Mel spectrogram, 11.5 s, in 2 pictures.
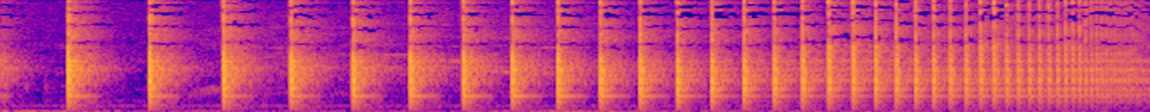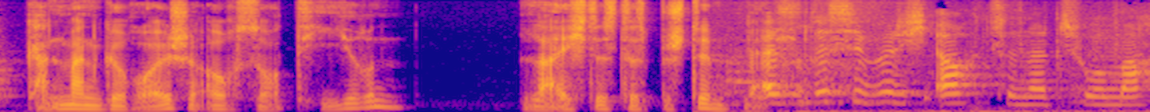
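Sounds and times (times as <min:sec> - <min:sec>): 
table tennis ball dropped and bouncing: 0:00.0 - 0:05.8
speech: 0:06.0 - 0:07.8, 0:08.4 - 0:11.4.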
